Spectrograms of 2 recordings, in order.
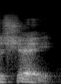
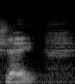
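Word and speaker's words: chaise: people used commonly on the roads is the sheay um spelled Chase but it's pronounced sheay and uh it's a it's a one horse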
